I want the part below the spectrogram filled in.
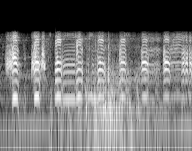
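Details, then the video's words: Egyptian geese from two families fighting at a waterhole on Djuma Game Reserve, Sabi Sand, South Africa: rapid series of harsh, nasal honks, about two per second, loud and rhythmic, with faint low background hum. "Two Egyptian Goose families fighting"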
